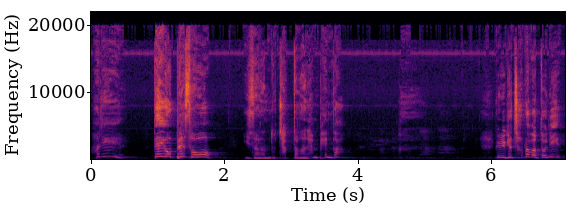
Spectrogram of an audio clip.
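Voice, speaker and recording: A woman's voice: high-pitched, a little slow, long pauses. A woman pastor giving a sermon, telling a personal story and acting out scenes and her own thoughts. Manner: animated, acts out scenes and quoted thoughts. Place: church sanctuary.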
